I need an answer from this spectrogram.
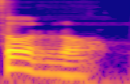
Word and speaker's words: zorro: Same way, ZONA will be pronounced as sona, and ZORRO will be pronounced as sorro, and ZUMO will be pronounced as sumo, and ZURDO will be pronounced as surdo.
